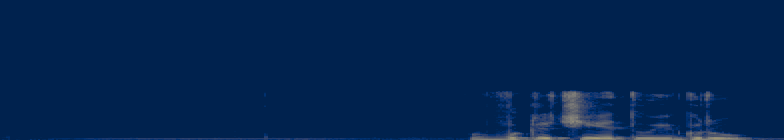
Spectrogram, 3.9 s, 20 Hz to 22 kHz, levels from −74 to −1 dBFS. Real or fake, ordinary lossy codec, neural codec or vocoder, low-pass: real; none; none; none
